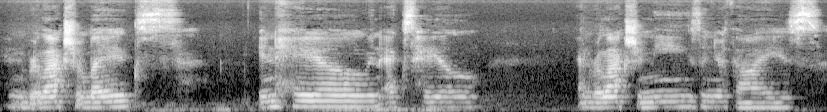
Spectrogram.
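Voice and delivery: slow, soft meditation voice with long pauses; guided meditation. Real, not acted. Meditation teacher guiding listeners to relax, in a slow, soft voice. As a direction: ease listeners gently into stillness, softening as you go.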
